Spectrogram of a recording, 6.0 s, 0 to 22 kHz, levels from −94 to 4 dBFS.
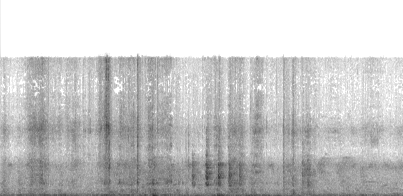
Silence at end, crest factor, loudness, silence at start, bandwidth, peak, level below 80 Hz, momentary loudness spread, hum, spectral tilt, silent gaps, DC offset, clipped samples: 0 s; 24 dB; -27 LUFS; 0 s; 16 kHz; -6 dBFS; -46 dBFS; 15 LU; none; -3 dB/octave; none; under 0.1%; under 0.1%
